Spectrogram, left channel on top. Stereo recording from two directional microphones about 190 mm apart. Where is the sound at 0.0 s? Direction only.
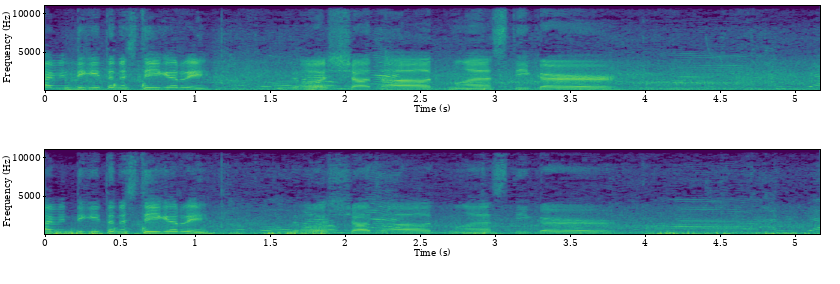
50° right (ahead or behind).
